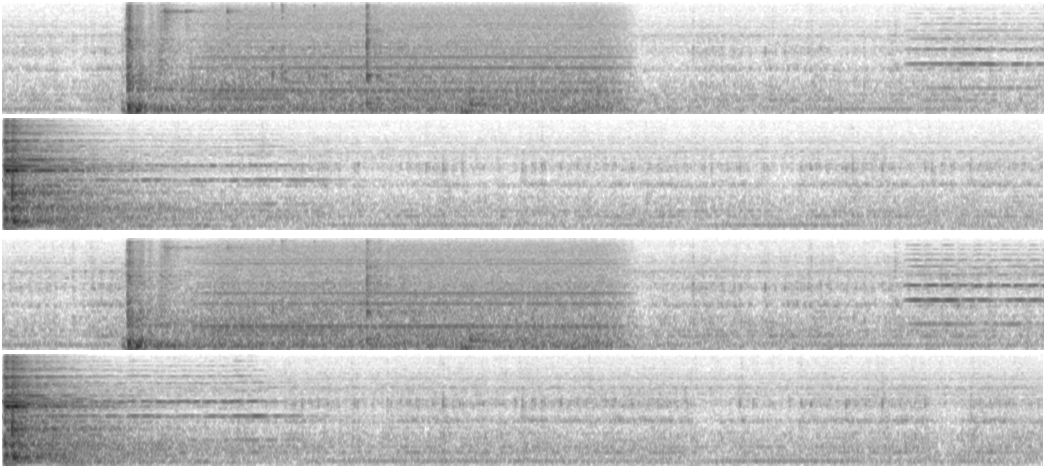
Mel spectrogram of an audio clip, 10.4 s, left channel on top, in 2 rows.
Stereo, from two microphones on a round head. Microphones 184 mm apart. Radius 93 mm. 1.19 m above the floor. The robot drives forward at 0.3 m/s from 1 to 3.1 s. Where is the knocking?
Centre (ahead or behind), 2 m.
